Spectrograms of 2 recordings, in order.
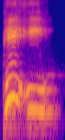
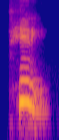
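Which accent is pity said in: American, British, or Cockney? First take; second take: Cockney; American. First: The t is replaced by a glottal stop. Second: The t is a quick, light tongue tap. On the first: The speaker calls it wrong. "It's not pity, bottle. That's Cockney English" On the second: The speaker calls it right. "It's a small tap"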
